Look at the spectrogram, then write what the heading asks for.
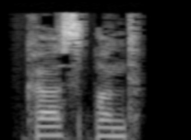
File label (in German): "kaspernd", German; adjectives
